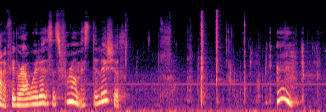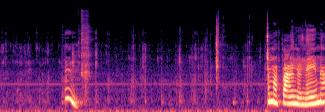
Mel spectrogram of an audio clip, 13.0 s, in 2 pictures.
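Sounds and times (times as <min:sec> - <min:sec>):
person chewing noodles: 0:03.0 - 0:11.9
woman humming mmm: 0:05.4 - 0:06.2, 0:07.7 - 0:08.4.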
